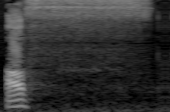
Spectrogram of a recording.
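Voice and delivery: أص hissed slowly and unvoiced, the sound trapped between the tongue and the palate; slow unvoiced أص with the tongue pressed to the palate; pressed sibilant ṣād. Shown as a demonstration. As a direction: squeeze out أص as a long, tight, whistling hiss. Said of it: "أص، ينحصر وينضغط".

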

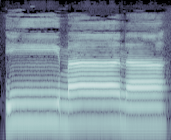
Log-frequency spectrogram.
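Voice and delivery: إيمانا recited with the madd held long and slow; drawn-out madd recitation. Shown as a demonstration. Teacher reciting Quran example, stretching the madd. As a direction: chant إيمانا with two-beat madd stretched. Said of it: "كقوله تعالى إيمانا".

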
